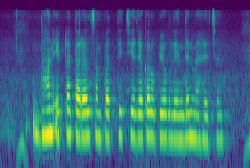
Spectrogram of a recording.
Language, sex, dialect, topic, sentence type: Maithili, female, Eastern / Thethi, banking, statement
